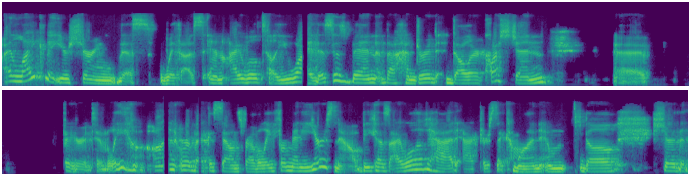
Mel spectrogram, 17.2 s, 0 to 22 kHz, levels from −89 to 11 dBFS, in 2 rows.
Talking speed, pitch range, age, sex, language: 155 wpm, 150-195 Hz, 20-39, female, English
